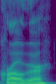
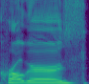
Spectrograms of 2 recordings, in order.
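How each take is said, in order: First: The name ends without any s sound. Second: The name ends with an added s sound. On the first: The speaker calls it right. "It's just Kroger" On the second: The speaker calls it wrong. "it is not Kroger's"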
